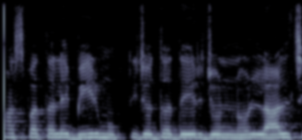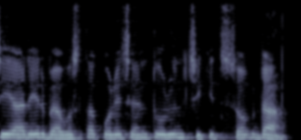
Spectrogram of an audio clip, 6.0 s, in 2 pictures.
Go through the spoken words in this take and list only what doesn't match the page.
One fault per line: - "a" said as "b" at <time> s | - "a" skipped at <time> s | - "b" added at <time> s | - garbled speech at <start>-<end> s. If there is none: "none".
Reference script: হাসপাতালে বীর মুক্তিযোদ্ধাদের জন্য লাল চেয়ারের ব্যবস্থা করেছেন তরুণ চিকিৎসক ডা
none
